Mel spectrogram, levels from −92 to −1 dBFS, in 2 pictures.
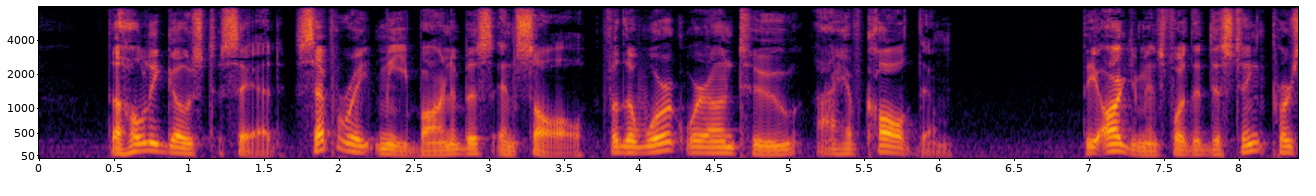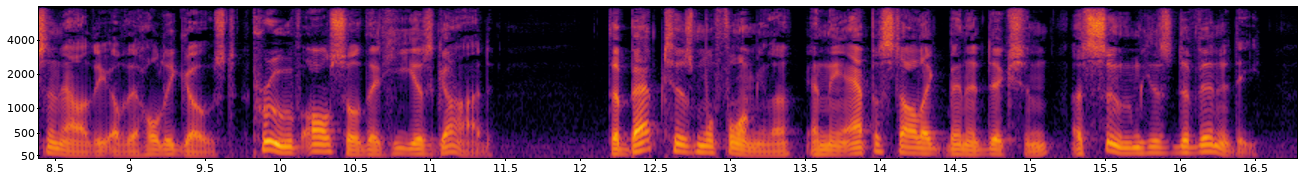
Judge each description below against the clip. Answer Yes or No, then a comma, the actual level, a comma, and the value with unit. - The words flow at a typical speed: Yes, average, 155 wpm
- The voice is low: Yes, very low, 95 Hz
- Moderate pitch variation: No, wide, 5.7 semitones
